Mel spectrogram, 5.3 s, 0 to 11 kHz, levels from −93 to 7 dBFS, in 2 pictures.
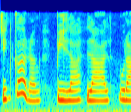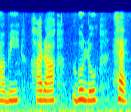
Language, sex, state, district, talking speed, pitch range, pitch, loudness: Hindi, female, Jharkhand, Palamu, 90 wpm, 250-275 Hz, 255 Hz, -19 LUFS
